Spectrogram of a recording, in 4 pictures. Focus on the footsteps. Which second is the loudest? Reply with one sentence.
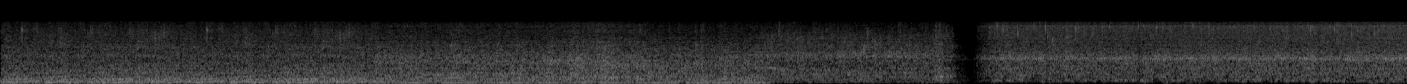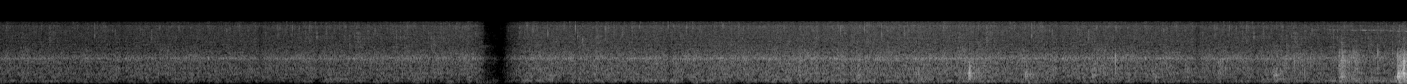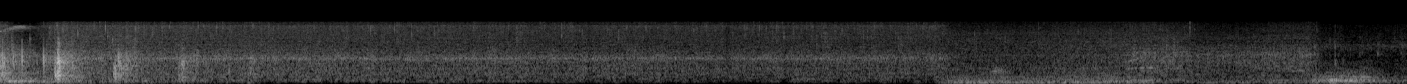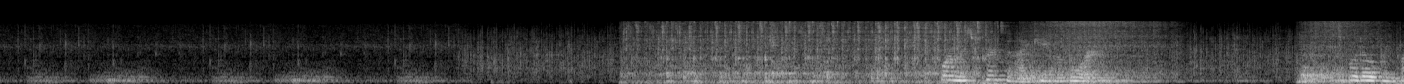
The volume of the footsteps peaks at 29 seconds.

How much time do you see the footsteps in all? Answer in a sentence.
The footsteps can be heard for 9 seconds in total.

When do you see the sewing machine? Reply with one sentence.
The sewing machine can be heard from 48.4 to 56.2 s.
